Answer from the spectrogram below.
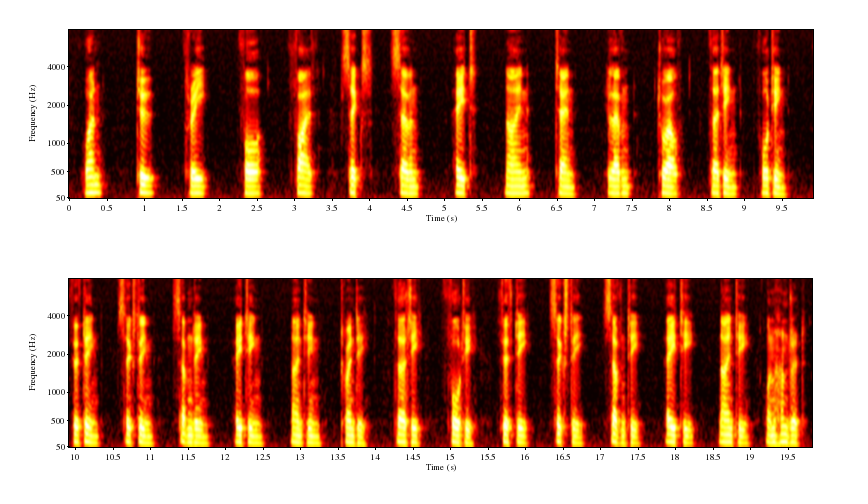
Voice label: Numbers English male

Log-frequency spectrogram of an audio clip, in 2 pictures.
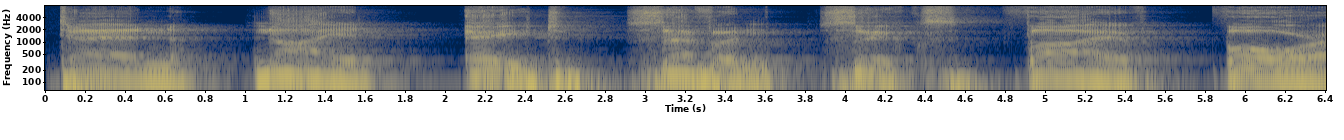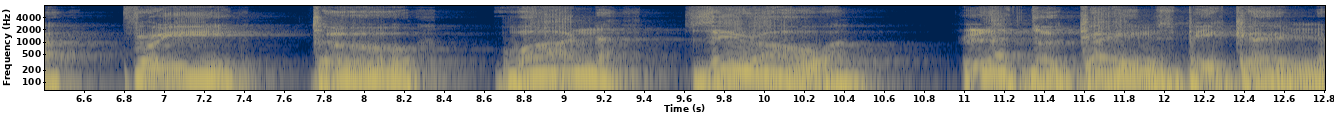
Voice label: Announcer Countdown

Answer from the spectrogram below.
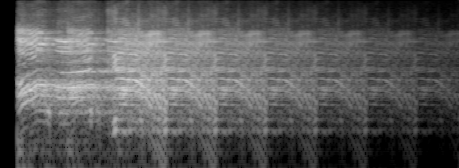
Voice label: "Oh My God" Vocals With Echo

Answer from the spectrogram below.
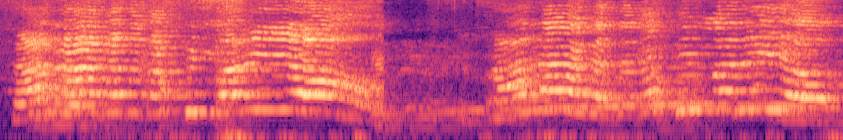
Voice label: Woman Loud Speaking

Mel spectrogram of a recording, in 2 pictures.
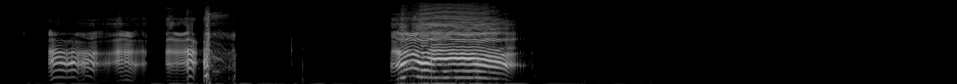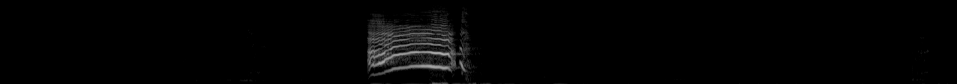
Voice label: Pained Ouch My Leg

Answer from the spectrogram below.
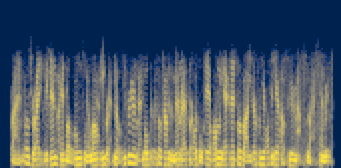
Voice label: Cartoon Gibberish Over Phone

